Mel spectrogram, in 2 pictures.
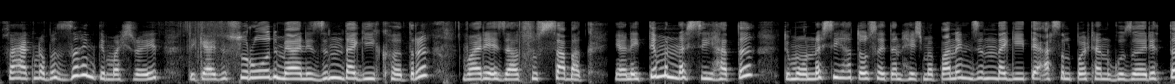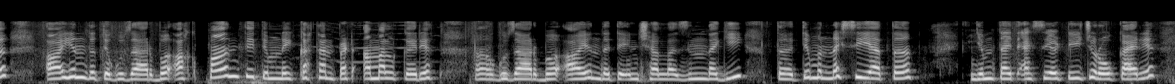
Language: Kashmiri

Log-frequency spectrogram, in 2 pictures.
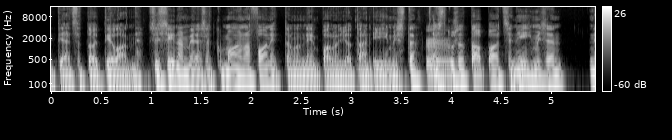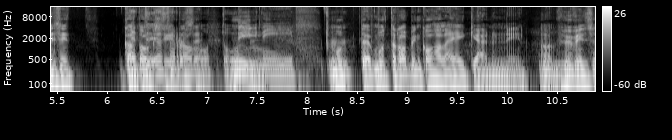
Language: Finnish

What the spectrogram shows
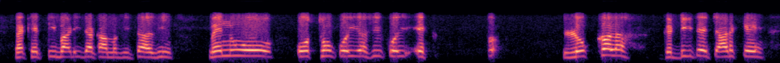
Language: Punjabi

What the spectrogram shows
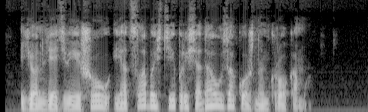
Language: Belarusian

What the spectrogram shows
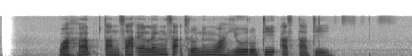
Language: Javanese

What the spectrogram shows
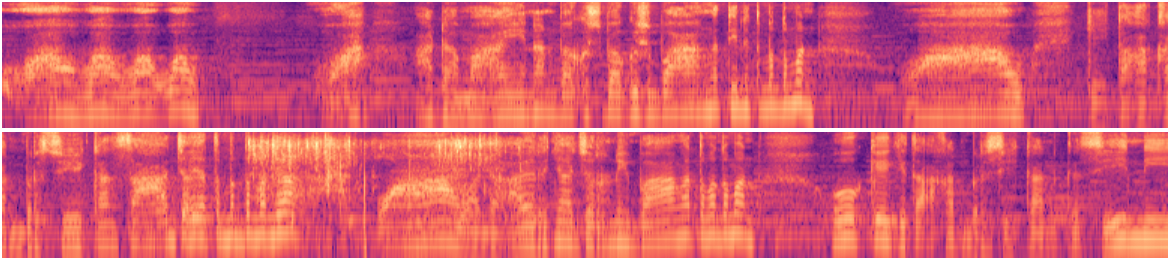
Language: Indonesian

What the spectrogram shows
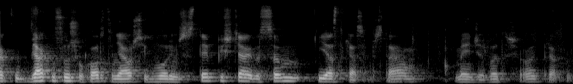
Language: Bulgarian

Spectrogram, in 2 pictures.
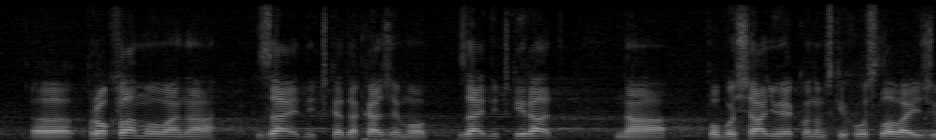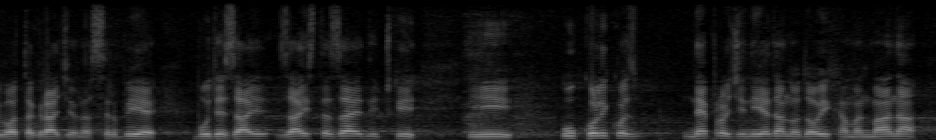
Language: Serbian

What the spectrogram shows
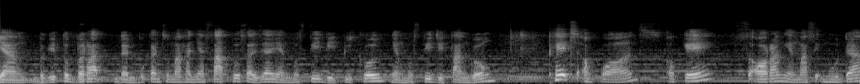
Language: Indonesian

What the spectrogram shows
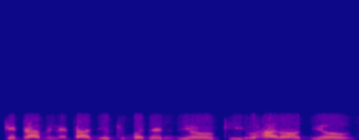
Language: Maithili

